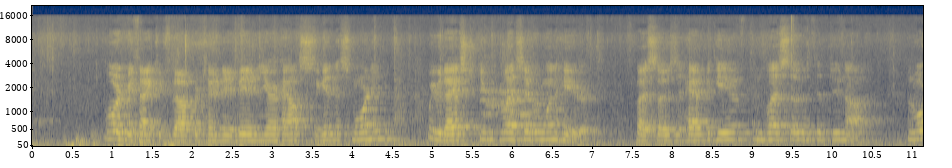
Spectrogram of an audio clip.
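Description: An elderly man speaks close by in a slow, drawn-out voice.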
